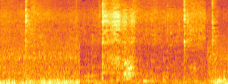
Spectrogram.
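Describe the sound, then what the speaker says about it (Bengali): Kochur loti (taro stolons) being stirred in a pan over low to medium flame, with scraping spoon strokes against the metal and a soft sizzle underneath, a few distinct stirring bursts close up. "কিছুক্ষণ এটা স্টিয়ার করতে থাকতে হবে।"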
